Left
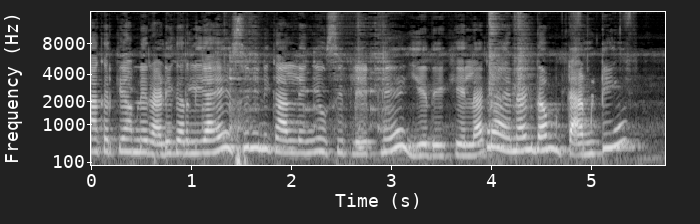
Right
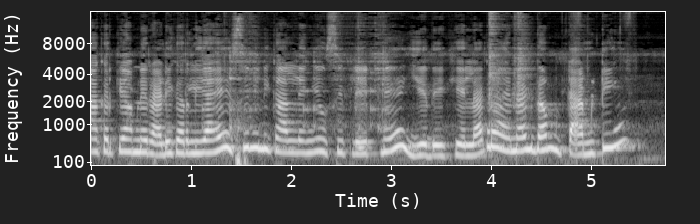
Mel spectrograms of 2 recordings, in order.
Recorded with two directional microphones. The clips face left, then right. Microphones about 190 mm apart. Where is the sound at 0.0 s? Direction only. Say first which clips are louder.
Right 5 dB; 35° right (ahead or behind).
